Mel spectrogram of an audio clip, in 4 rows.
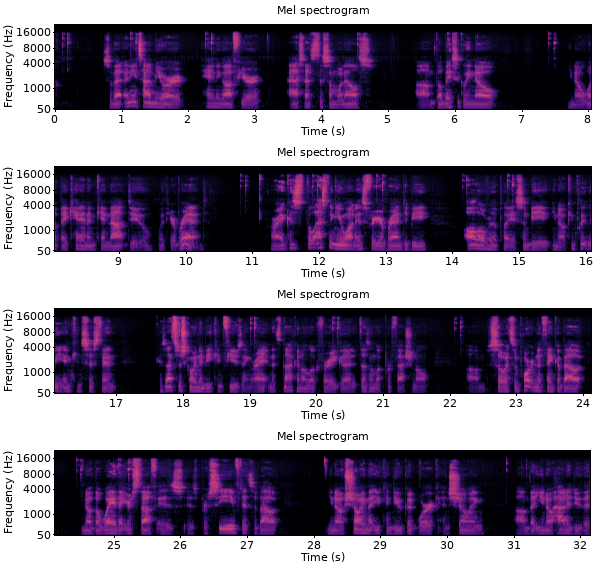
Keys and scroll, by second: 24.6-29.2 typing.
